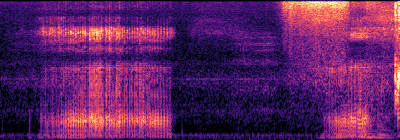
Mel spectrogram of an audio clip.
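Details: Two long, rough, fluttering snores, each followed by a softer breath out; snoring.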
